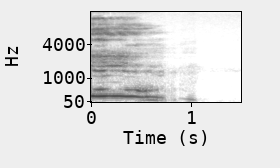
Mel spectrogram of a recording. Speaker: During inhalation, when the patient is finding it difficult to difficult to take air in, that is the classical whoop uh seen in whooping cough.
